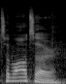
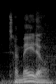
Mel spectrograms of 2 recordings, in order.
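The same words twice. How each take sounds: First: Tomato is said in a British accent. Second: Tomato is said in an American accent.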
